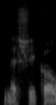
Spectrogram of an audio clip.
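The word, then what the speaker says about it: Mēxihco: of Mexico for sure meshiko with a Nawa pronunciation this event right it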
